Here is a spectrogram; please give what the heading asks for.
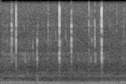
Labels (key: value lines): label: anthrophony, boat engine
recorder: HydroMoth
